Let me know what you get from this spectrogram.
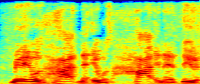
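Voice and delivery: usual speaking voice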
